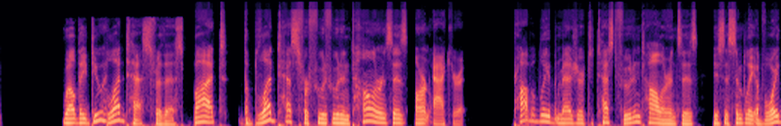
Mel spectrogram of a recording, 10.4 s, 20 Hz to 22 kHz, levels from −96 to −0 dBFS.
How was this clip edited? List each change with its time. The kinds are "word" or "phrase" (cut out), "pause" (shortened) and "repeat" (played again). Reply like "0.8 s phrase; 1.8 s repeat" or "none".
1.4 s word; 3.1 s pause; 4.3 s repeat; 5.7 s word; 7.4 s phrase; 9.4 s pause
